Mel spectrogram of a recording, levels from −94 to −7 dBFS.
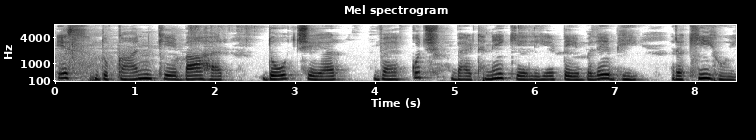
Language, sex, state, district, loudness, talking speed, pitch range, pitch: Hindi, female, Madhya Pradesh, Katni, -15 LUFS, 105 wpm, 170-205 Hz, 180 Hz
